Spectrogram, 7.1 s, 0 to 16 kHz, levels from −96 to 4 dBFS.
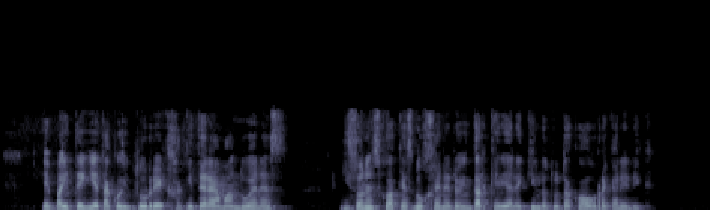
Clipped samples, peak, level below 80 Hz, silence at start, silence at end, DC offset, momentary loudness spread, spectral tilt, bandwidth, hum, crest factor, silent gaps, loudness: under 0.1%; -24 dBFS; -82 dBFS; 0.45 s; 0.7 s; under 0.1%; 9 LU; -4 dB/octave; 7.6 kHz; none; 20 dB; none; -42 LUFS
